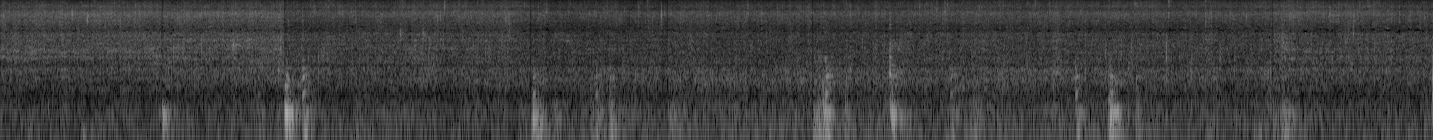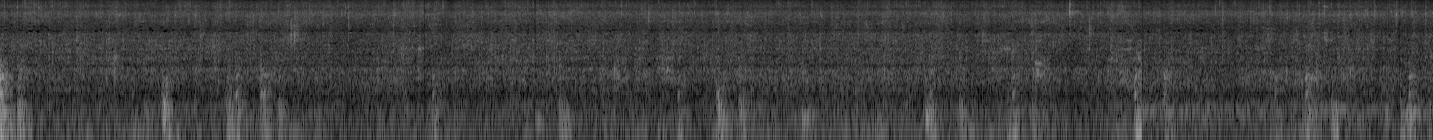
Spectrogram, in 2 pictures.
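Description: Chicken pieces frying in a nonstick pan with a steady sizzle while a silicone spatula stirs them, knocking against the pan at irregular moments.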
